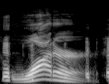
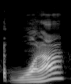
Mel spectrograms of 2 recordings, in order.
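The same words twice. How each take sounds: First: "Water" loud with a hard final R; American R in water. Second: "water" with no R, ending in an open "ah"; R-less water. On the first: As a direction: hit the R at the end of "Water". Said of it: "You hear how we pronounce those R's". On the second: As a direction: drop the R in "water", British-style. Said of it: "Not water". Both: Shown as a demonstration.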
